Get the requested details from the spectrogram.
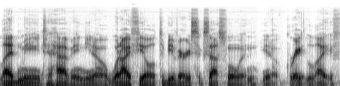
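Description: A man with an American accent speaks in a very deep, low pitch with monotone, flat intonation at a moderate pace and hardly any pauses. The recording is very clean, with a silent background. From West Virginia. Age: 30s. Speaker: university academic advisor. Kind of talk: casual interview.

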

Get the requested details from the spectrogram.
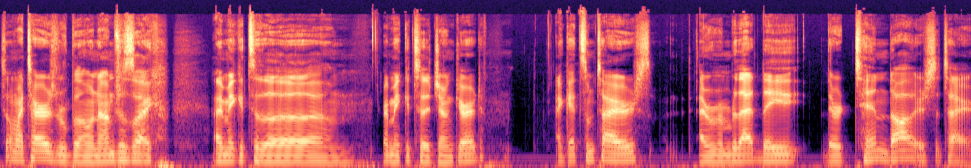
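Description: On a very clean recording with a silent background, a man with a Mexican accent speaks at a moderate pace, his medium pitch showing ordinary variation. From Mexico. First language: Spanish. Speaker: BMX rider. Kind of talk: casual chat. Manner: halting.

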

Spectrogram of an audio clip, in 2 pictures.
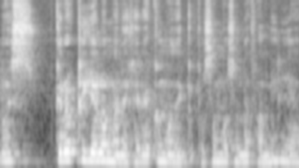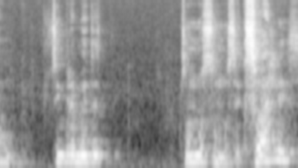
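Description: Moderate-paced speech from a man, fairly high in pitch, with fairly even intonation and audible room echo. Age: 20s. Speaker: interview guest. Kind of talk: casual conversation.

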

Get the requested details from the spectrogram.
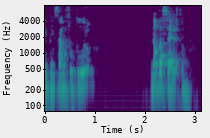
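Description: Somewhat breathy, a woman talks at a fairly slow pace with a fairly high pitch. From São Paulo state, Brazil. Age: 30s. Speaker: nutritionist, podcast listener guest. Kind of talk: casual chat.

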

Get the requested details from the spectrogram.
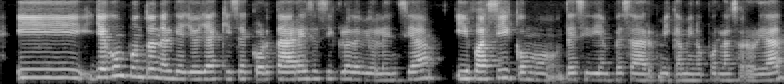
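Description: Her pitch medium with ordinary variation, a woman speaks at a moderate pace with hardly any pauses. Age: 20s. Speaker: feminist social media founder. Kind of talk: podcast interview.

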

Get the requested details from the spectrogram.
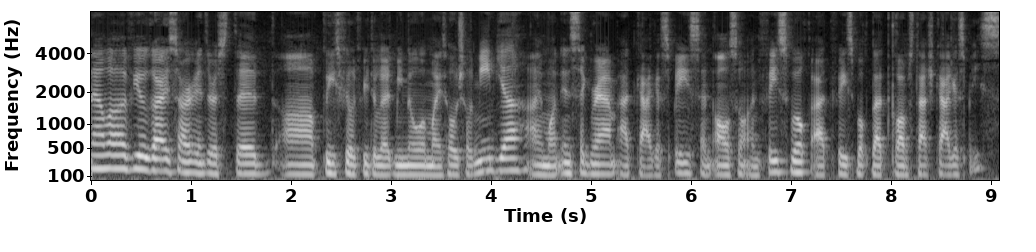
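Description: With a Filipino accent, a man at medium pitch talks at a fairly quick pace with hardly any pauses and ordinary pitch variation. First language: Tagalog. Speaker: podcast host. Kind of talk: casual podcast monologue. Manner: filler-heavy, informal.

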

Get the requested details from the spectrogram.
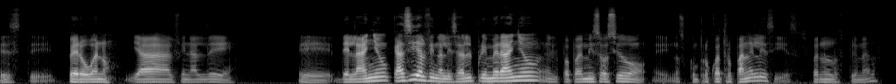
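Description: A man with a normal speaking voice and medium pitch talks at a moderate pace, with lively intonation and big swings in loudness, in a very clean recording with a silent background. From rural Nuevo León, Mexico. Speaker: entrepreneur. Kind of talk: interview.

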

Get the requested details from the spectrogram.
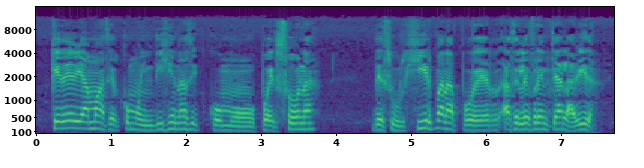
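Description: A fairly high-pitched man's voice with fairly even intonation, set against noticeable background noise. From Guaviare, Colombian Amazon. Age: 30s. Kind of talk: interview. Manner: halting, frequent repetitions.

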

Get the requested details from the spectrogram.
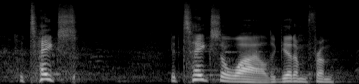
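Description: A man talks with an animated tone at a moderate pace. His pitch is fairly high. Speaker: pastor. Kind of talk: sermon. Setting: stage with audience.

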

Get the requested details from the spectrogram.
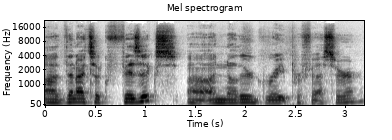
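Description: An unremarkable speaking voice with an American accent talks at a moderate pace with fairly even intonation. The recording is very clean, with a silent background. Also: man. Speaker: podcast co-host, college student. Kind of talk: casual chat.

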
